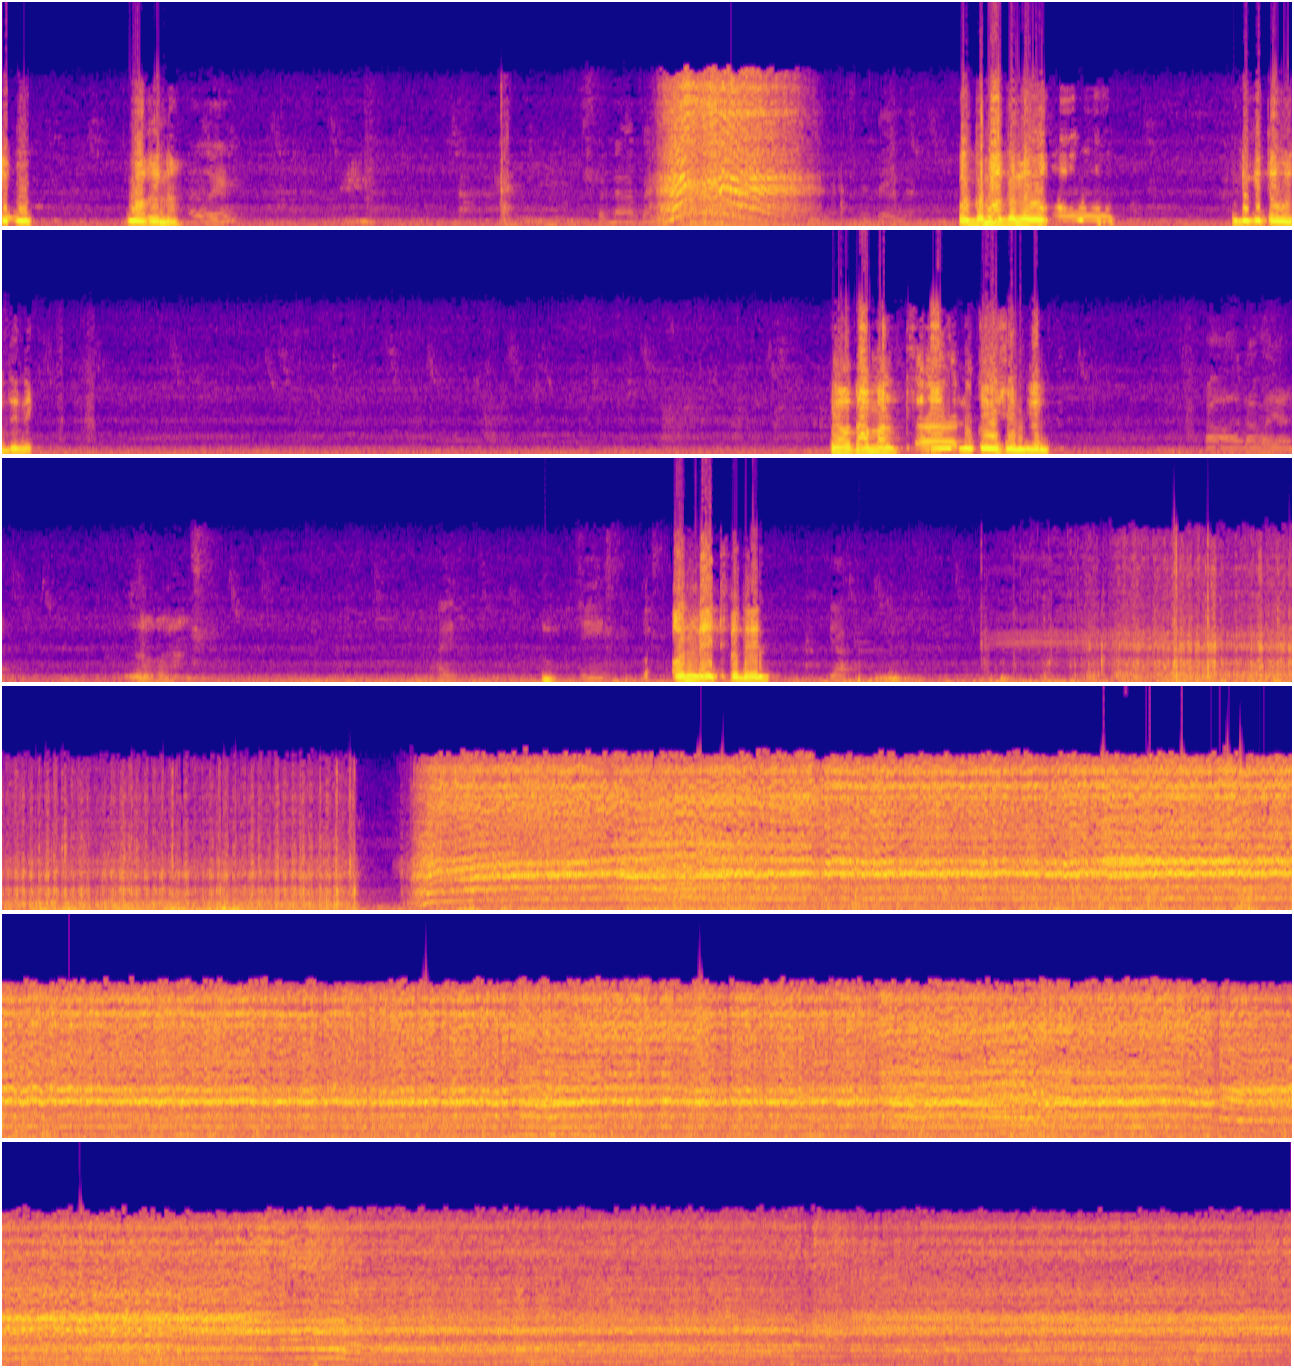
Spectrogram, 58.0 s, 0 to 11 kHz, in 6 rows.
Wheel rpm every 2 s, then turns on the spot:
0, 0, 30, 0, 0, 0, 0, 0, 0, 0, 0, 0, 0, 0, 20, 20, 120, 160, 160, 160, 160, 160, 160, 160, 120, 100, 70, 70, 70.
28-32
